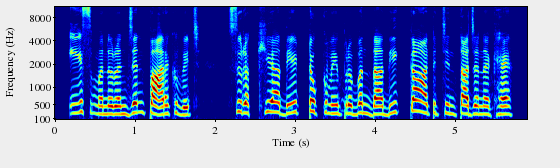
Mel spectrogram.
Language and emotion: Punjabi, disgusted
